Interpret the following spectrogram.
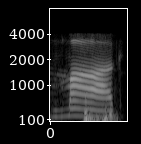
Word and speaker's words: Moog: way to pronounce it it looks like moog m-o-o-g but it's mog and it's in the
